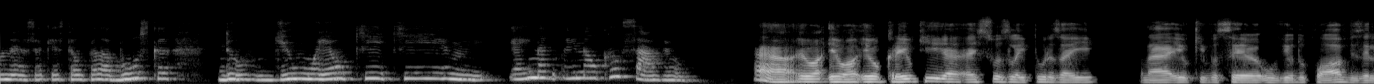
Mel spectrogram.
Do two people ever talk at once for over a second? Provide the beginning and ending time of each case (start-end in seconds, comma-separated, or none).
none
